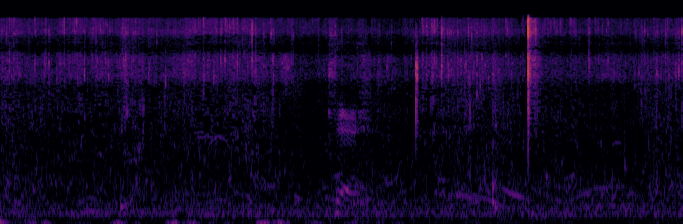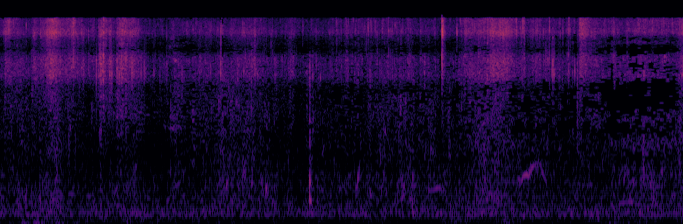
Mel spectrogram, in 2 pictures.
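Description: Small lake waves lapping faintly on a pebble shore, with distant voices now and then and a few sharp clicks, the sharpest about four seconds in.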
